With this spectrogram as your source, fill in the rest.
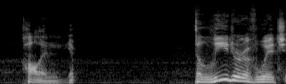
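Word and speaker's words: Kholin: The leader of which Colin.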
